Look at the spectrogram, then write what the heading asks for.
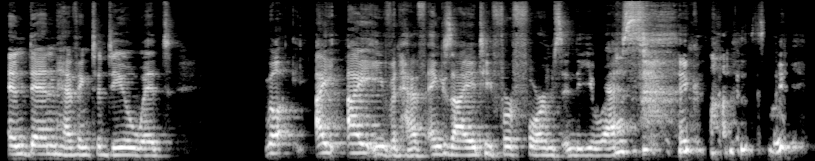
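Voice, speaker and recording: A woman with a fairly low voice talks through her answers, doubling back on words as she thinks. Her voice bounces around a roomy, echoey space over a video call. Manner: thoughtful, repeats words as she thinks, laughs lightly. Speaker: guest. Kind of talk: conversational interview answers. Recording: echoey room.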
